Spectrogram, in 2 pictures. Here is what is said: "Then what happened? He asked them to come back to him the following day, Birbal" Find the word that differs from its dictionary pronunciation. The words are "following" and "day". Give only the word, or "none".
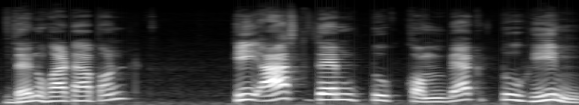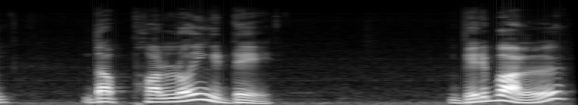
following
